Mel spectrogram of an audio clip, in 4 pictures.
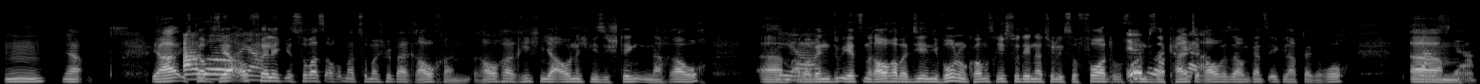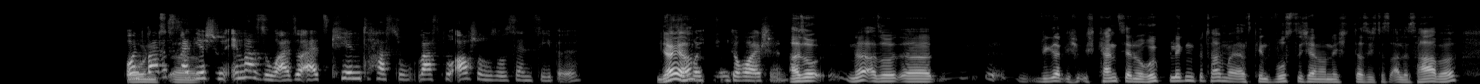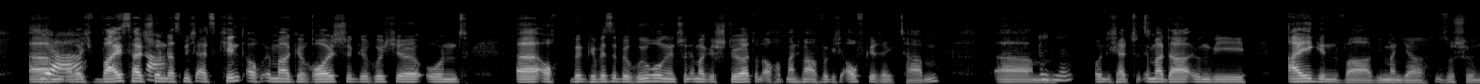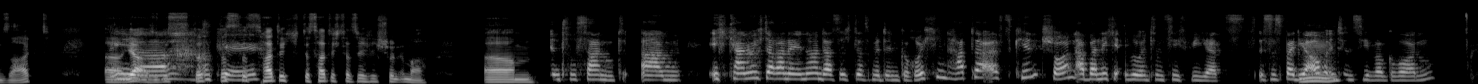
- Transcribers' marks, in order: unintelligible speech; chuckle
- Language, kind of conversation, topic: German, unstructured, Gibt es einen Geruch, der dich sofort an deine Vergangenheit erinnert?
